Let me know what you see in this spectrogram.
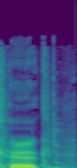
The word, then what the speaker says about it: Koch: It's pronounced Koch.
